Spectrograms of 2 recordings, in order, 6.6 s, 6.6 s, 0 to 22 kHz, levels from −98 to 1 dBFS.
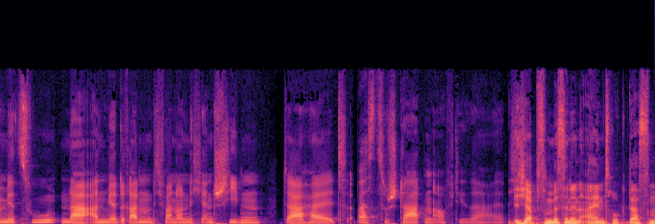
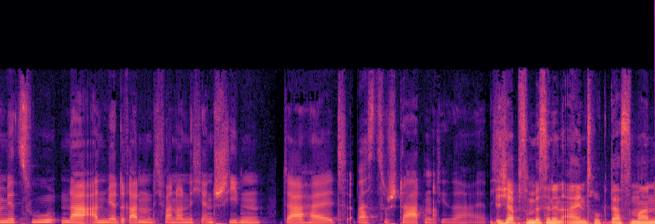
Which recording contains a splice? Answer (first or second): second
